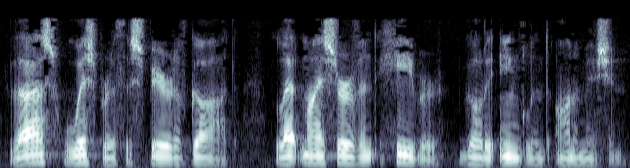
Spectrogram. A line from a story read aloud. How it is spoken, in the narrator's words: quietly he whispers to him, and he says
